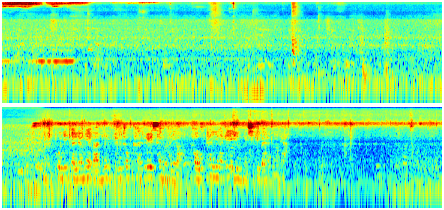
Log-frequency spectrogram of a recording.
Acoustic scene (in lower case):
bus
